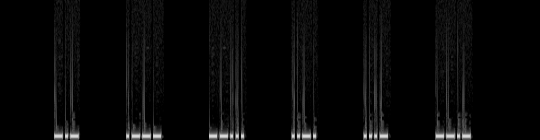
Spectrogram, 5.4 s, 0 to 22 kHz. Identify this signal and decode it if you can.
Morse code, heard as a keyed tone, about 43 wpm, spaced as for 15 wpm, 700 Hz. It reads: KJ7FVQ
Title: USA Call Signs - 6 Characters - 6x Character Spacing - 45wpm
